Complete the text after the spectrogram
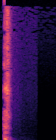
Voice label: Battle Shout; Atsuko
